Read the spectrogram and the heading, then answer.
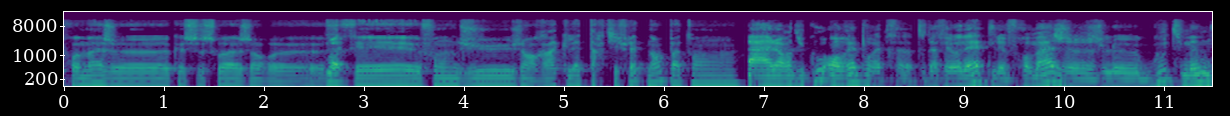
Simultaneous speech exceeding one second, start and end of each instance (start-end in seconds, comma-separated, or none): none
